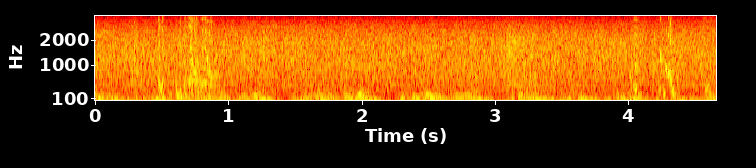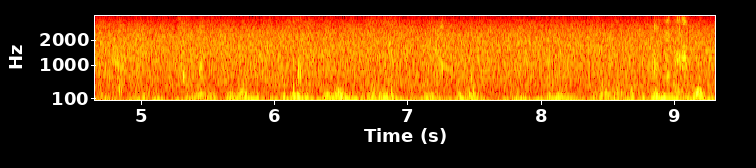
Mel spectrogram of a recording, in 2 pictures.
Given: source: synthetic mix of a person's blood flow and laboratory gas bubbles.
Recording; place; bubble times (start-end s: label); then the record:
Doppler ultrasound of blood flow; precordium
0.45-0.96 s: bubbles
3.99-4.11 s: bubbles
4.22-4.40 s: bubbles
4.54-4.65 s: bubbles
4.77-4.93 s: bubbles
5.28-5.37 s: bubbles
5.43-5.51 s: bubbles
6.11-6.26 s: bubbles
6.71-6.93 s: bubbles
7.24-7.29 s: bubbles
7.43-7.57 s: bubbles
8.38-9.12 s: bubbles
From the record:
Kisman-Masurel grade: 222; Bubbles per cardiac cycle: several, 3 to 8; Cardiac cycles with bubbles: 10 to 50%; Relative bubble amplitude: moderate (0.250 to 0.450); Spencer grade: 2 (many but less than half of the cardiac periods contain bubble signals, singularly or in groups); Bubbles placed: only in the low amplitude regions of the cardiac cycle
